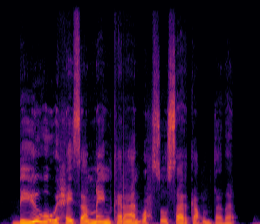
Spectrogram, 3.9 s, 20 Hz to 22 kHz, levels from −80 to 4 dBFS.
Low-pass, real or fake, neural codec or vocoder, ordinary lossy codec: none; fake; codec, 44.1 kHz, 3.4 kbps, Pupu-Codec; none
